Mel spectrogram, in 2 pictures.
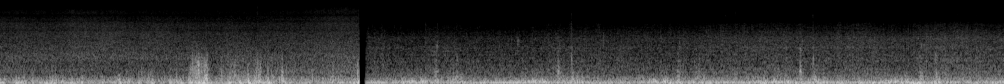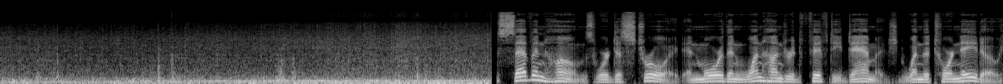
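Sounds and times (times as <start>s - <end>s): engine and road noise drone: 0.0s - 15.0s
heavy rain beating on car: 0.0s - 15.0s
storm wind: 0.0s - 15.0s.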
